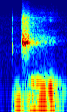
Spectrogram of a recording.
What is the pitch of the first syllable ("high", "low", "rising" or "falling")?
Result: low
